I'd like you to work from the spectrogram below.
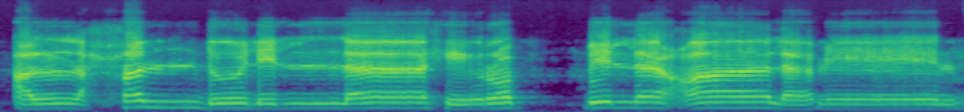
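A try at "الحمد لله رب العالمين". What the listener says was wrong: এইযে রব্বিলে লিখেছেন রব্বিলে এমন শোনা গেছে কিছুটা রববিলে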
